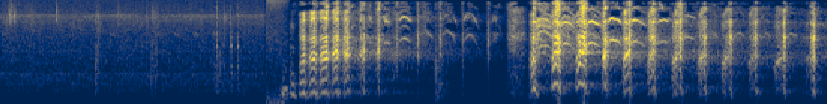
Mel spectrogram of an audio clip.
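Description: A person laughing loudly in two bouts of quick, pitched ha-ha pulses: a short one about three seconds in and a longer one from about five seconds in. Crickets chirr faintly underneath.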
